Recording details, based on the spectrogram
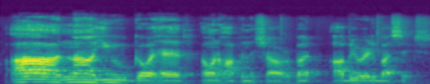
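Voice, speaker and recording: A man's voice: lowish voice, fairly even intonation, brisk, a bit bright, close to an everyday voice. A young man acting an attentive, slightly anxious boyfriend in a conversational, hesitant script reading. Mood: easygoing, affectionate. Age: young adult. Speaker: actor in a screenplay table read. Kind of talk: naturalistic dramatic script reading. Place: small indoor room around a table. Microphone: shared tabletop microphone. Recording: roomy echo, noticeable room noise.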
